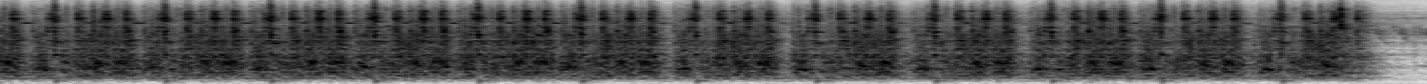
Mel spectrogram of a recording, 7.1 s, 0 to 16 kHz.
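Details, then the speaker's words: Used 12.5 HP single-cylinder engine fitted to a garden tractor, replacing a seized 11 HP: starter turns it at under two compression pulses a second, never fires; no fuel arriving, carburettor float stuck and bowl nearly dry. "Tu vois bien que le moteur il tourne mais à l'oreille tu entends qu'il y a pas du tout d'essence qui arrive"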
